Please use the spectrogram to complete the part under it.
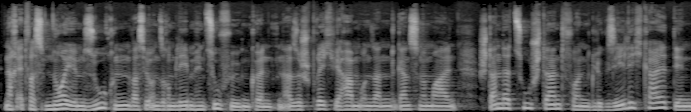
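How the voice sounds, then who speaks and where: Slightly hoarse male podcast host, mellow tone, thoughtful and rambling. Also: mid-range voice. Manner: thoughtful, explains at length with many fillers. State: under the weather, voice a bit hoarse. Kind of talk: casual podcast chat.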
